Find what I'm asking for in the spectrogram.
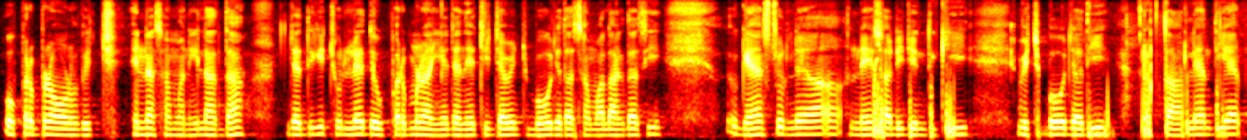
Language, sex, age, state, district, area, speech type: Punjabi, male, 18-30, Punjab, Patiala, rural, spontaneous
